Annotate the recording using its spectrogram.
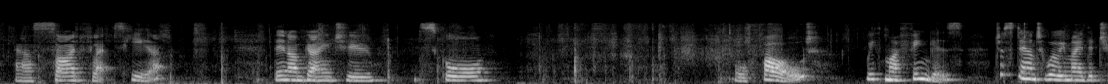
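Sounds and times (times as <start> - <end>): cardstock rustling and sliding: 5.2 - 8.6.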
